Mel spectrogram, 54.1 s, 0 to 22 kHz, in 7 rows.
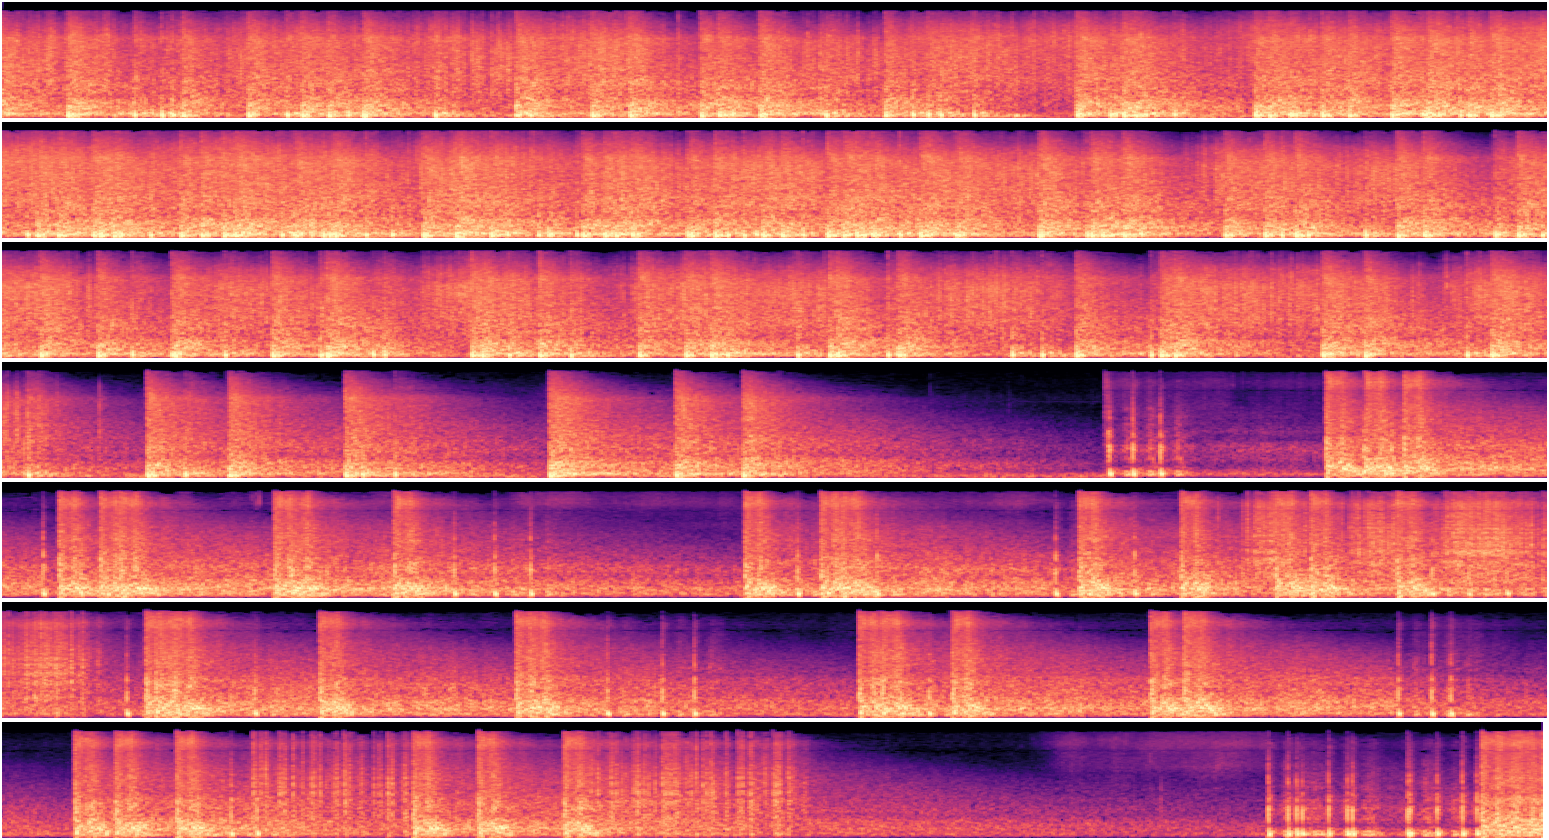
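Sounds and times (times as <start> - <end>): firework bangs: 0.0 - 54.0
small firework pops: 28.7 - 30.0, 52.0 - 54.0.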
